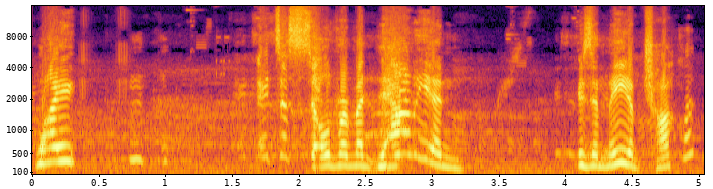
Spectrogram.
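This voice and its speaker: A woman's voice: a little high, sing-song, a little slow, a bit bright. A woman playing a peppy, wisecracking school lunch lady heroine in a hammy comic skit, full of exclamations. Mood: dry, puzzled. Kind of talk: live comic audiobook-style skit.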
